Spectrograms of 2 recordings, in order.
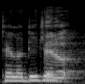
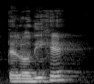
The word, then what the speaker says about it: te lo dije: I don't want to pronounce it wrong. Te lo dije? Is that te lo dije? – Te lo dije.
